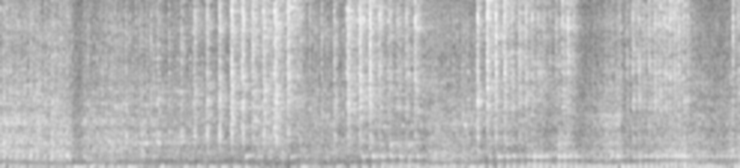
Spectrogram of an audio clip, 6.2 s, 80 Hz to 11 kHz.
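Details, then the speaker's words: 2013-ish Royal Enfield Bullet single-cylinder idling: sharp puffing chuff on each firing stroke at the cylinder head, compression leaking past the head gasket, causing hard starting and poor mileage; engine to be dismantled, rocker rod damage. "Compression sound பாருங்க இந்த இடத்துக்கு leakage ஆகுதா நல்லா தெரியும் compression வந்து அதனால வந்து நமக்கு ஸ்டார்ட் ஆகாது இருக்காது மைலேஜ் இருக்காது எதுவுமே இருக்காது"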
